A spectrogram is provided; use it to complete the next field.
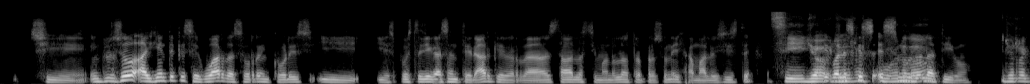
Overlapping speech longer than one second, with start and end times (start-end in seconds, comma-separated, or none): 8.2-9.5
